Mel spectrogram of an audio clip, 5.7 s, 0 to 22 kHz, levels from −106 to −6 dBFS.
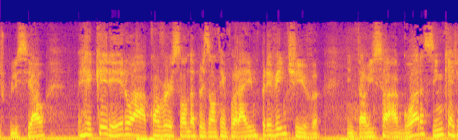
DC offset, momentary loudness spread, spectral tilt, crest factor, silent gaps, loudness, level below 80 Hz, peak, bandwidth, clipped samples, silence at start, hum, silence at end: under 0.1%; 6 LU; -5 dB/octave; 8 dB; none; -9 LUFS; -18 dBFS; 0 dBFS; 12 kHz; under 0.1%; 0 s; none; 0 s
